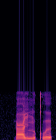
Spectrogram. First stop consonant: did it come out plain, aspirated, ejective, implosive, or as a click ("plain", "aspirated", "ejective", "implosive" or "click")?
ejective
